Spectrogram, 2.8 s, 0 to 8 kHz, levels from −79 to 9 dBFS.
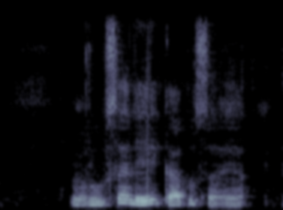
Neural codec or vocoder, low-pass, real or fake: vocoder, 44.1 kHz, 128 mel bands every 256 samples, BigVGAN v2; 7.2 kHz; fake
